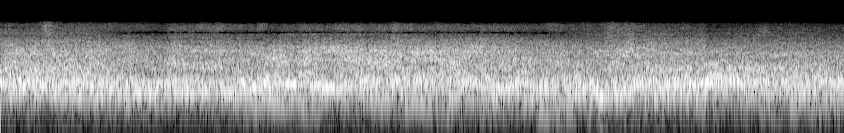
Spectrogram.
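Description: Steady, loud machinery noise of a postal parcel-sorting warehouse, with two people talking over it.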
